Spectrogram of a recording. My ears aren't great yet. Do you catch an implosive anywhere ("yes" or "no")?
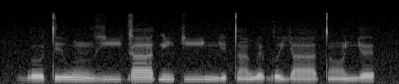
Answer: yes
